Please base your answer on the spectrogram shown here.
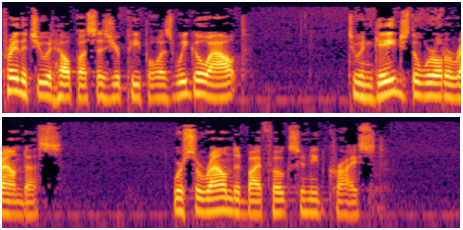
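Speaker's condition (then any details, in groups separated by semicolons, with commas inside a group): No condition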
